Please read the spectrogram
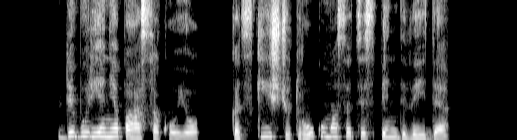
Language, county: Lithuanian, Panevėžys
